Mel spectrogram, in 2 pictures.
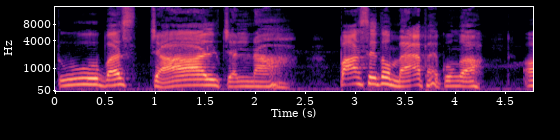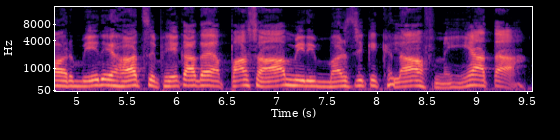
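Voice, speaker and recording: Woman doing a smug scheming old uncle, cartoon comedy, slow sarcastic drawl. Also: mid-range voice, a bit bright. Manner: sardonic, drawn-out rhyming delivery. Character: scheming, sly, smug maternal uncle, older man. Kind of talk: comic cartoon story acting.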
